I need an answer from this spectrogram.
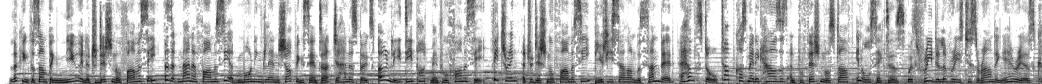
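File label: english South African female commercial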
